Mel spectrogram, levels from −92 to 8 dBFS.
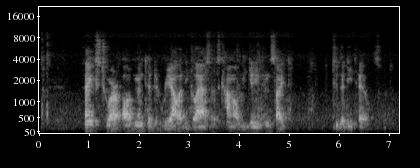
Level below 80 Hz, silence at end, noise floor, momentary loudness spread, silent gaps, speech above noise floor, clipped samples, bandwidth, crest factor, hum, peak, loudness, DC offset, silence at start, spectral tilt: -78 dBFS; 0.6 s; -62 dBFS; 14 LU; none; 34 dB; under 0.1%; 9.8 kHz; 22 dB; none; -8 dBFS; -29 LUFS; under 0.1%; 0.05 s; -4.5 dB/octave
